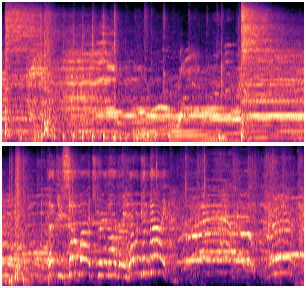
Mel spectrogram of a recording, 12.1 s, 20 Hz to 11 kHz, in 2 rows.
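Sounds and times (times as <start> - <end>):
live rock band playing: 0.0 - 9.0.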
